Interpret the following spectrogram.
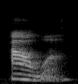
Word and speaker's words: hour: sh like in Chef there are also a few words that start with a silent h for example air honest h hour in American English the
